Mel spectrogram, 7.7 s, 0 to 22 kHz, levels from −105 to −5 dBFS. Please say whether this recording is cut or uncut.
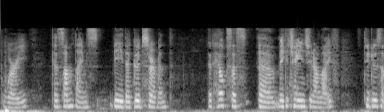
uncut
